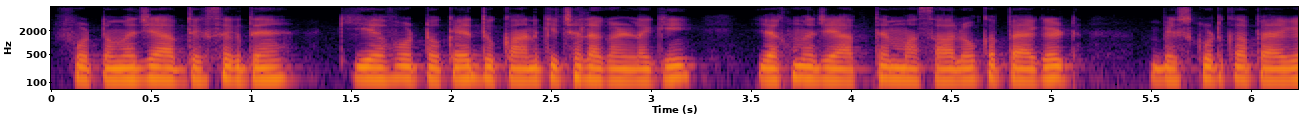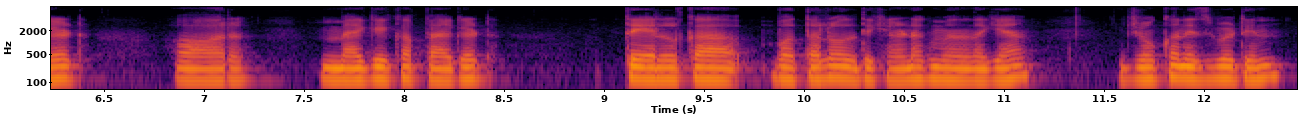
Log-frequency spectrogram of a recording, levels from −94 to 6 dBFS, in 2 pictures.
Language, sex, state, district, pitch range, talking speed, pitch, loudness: Garhwali, male, Uttarakhand, Uttarkashi, 110-125 Hz, 200 wpm, 120 Hz, -27 LUFS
